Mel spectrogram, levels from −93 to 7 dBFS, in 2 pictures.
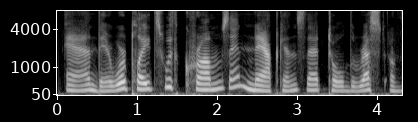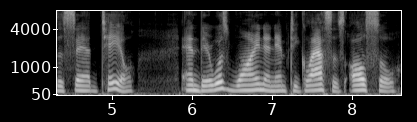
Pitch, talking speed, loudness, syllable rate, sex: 190 Hz, 160 wpm, -19 LUFS, 4.2 syllables/s, female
